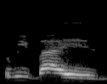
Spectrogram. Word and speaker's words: revise: Here we have that sound IZ. So you pronounce it revise, okay? Although it's spelled with SE.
